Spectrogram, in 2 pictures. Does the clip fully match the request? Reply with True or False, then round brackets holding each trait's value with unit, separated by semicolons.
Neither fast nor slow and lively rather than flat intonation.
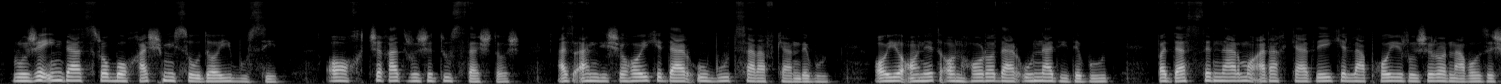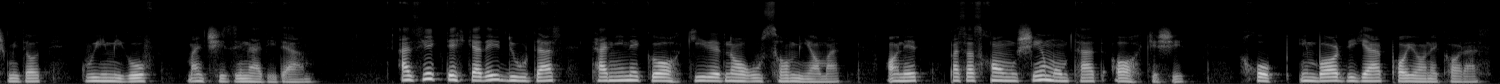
False (140 wpm; 3.0 semitones)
